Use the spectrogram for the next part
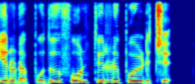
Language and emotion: Tamil, sad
